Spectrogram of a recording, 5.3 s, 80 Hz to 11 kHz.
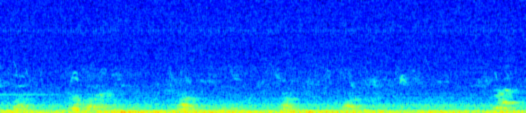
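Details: Great Dane puppies at Puppy Hill, 21 March 2019, around 11 a.m. to noon, give sharp, bright yips roughly every half second to second, each short with rising overtones, against a constant low droning hum.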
